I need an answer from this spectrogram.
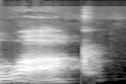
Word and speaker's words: wok: So the word walk is actually pronounced the exact same as this word, which might not be a word you use that much, but that's the Chinese cooking dish, a wok.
